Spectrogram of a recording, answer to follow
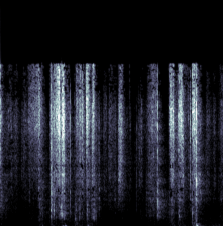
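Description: A deck of oracle cards being shuffled by hand: quiet, irregular soft slaps and rustles of the cards against each other.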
